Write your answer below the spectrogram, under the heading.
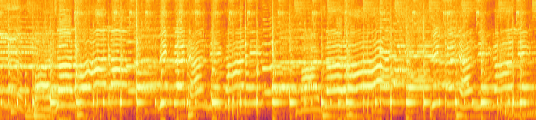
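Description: Instrumental passage of a Marathi folk song: a melodic instrument plays quick, gliding phrases over a steady hand-drum beat.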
